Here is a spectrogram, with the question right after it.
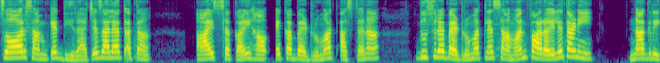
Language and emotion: Goan Konkani, disgusted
